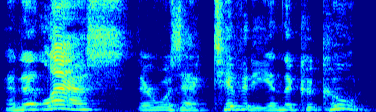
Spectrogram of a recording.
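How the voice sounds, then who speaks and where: A man reading a children's story aloud as an expressive narrator. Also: sits high, normal speed, recorded from a distance. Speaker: storybook reader.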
